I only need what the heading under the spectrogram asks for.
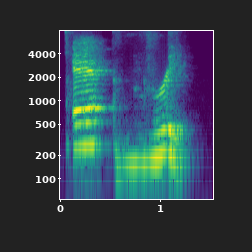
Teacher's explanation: you almost don't hear the schwa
